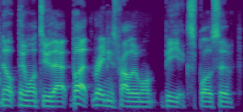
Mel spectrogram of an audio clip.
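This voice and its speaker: A man's voice: fairly low pitch, steady tone, a little fast, dry recording. A man hosting a sports betting panel chat, talking casually and passing questions to colleagues. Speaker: podcast host.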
